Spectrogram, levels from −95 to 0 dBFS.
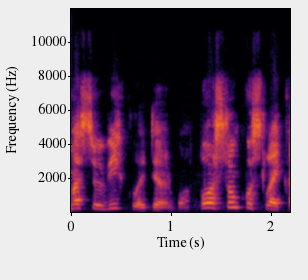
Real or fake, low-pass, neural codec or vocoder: real; 10.8 kHz; none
